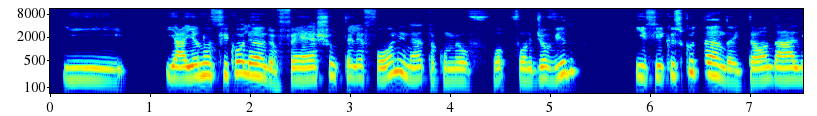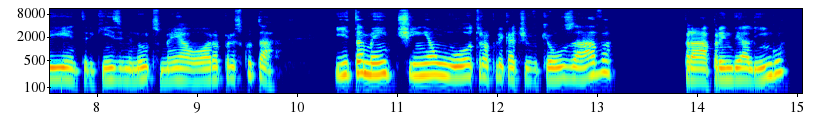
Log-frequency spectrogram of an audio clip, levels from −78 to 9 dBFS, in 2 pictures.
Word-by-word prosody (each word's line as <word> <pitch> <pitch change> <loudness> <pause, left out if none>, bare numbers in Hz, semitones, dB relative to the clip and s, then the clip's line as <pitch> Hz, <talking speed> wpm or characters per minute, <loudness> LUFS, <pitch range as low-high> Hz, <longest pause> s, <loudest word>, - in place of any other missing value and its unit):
e 320 -2 -4 0.4
e 180 - +1
aí 170 +1 +7
eu 195 - +3
não 215 +1 +4
fico 225 +3 +1
olhando. 205 -7 +5
Eu - - -6
fecho 165 +4 0
o - - -11
telefone, 180 +8 -1
né, 165 0 0
estou 155 -3 -13
com 155 - -9
meu 150 0 -3
fo 155 +3 -9
fone 155 -1 -4
de 175 - 0
ouvido 215 +10 -1 0.6
e 185 - -2
fico 185 +2 -3
escutando, 215 -6 +2
então 155 +4 0
dá 165 -1 +3
ali 165 0 +4
entre 150 -3 -6
15 160 +2 -3
minutos, 155 +3 -3
meia 155 +2 -3
hora 150 +3 -1
para 175 +1 -7
escutar. 210 +4 -5 0.6
E 215 +1 0
também 225 0 +5
tinha 210 0 +1
um 205 -3 +2
outro 185 +2 +2
aplicativo 160 -3 -5
que 160 - -2
eu 160 - +4
usava 180 +8 0 0.7
para 155 -1 +4
aprender 160 +1 +1
a 160 - +2
língua 195 - -1
170 Hz, 180 wpm, -21 LUFS, 160-215 Hz, 0.7 s, aí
